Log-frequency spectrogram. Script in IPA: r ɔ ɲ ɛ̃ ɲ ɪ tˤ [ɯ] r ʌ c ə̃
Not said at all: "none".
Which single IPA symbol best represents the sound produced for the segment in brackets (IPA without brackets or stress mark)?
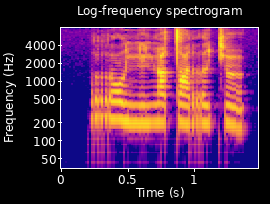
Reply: ə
